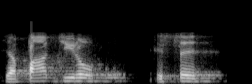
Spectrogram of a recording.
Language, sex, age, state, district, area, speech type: Hindi, male, 18-30, Madhya Pradesh, Jabalpur, urban, conversation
